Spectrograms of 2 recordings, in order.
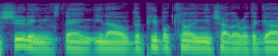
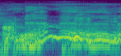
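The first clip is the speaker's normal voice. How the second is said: put-on choked voice, much higher. Mocking a man whose cowl is too tight, quoting him: mock-choked Batman voice. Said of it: "he has like a weird voice because it's literally choking him out".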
